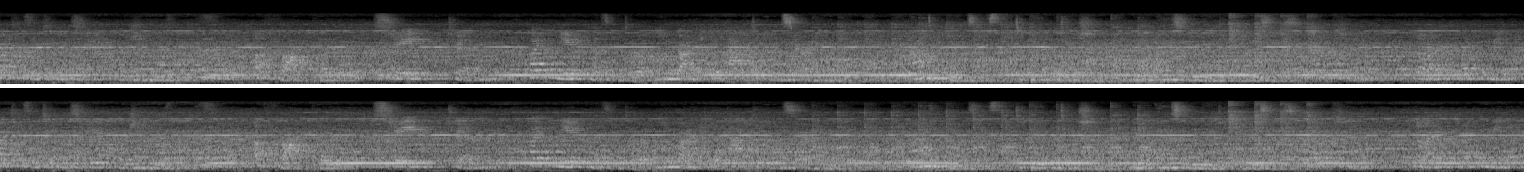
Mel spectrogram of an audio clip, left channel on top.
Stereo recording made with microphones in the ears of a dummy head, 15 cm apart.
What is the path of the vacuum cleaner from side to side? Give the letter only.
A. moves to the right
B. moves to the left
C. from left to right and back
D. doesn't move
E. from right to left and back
E.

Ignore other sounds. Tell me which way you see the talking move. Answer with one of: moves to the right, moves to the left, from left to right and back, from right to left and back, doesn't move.
from right to left and back.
